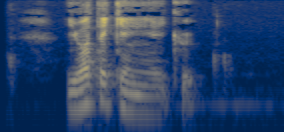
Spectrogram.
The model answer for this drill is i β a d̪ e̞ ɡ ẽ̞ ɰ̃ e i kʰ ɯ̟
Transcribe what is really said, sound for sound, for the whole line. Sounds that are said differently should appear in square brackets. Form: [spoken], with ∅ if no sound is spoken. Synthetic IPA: i β a [t̪] e̞ [k] ẽ̞ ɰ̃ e i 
